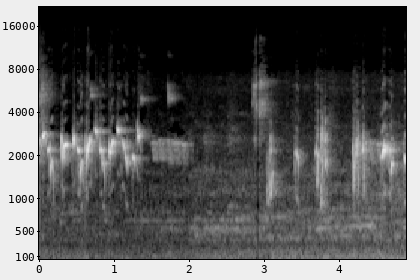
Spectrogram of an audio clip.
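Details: Sooty-headed bulbul giving a vigorous lure song to provoke other bulbuls into answering and fighting: a rapid run of warbled, bubbling whistles, a short buzzy trill, then a pause before scattered sharp notes and fresh warbling phrases.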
